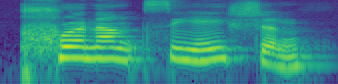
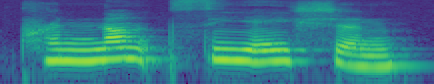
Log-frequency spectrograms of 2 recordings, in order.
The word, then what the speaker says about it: pronunciation: is telling me not to the thirteenth word is pronunciation pronunciation pronunciation is spelt p r o n u n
